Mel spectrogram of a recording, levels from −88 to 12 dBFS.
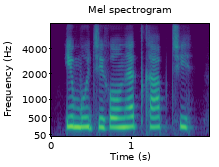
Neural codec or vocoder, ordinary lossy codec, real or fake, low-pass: codec, 16 kHz, 0.3 kbps, FocalCodec; none; fake; none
